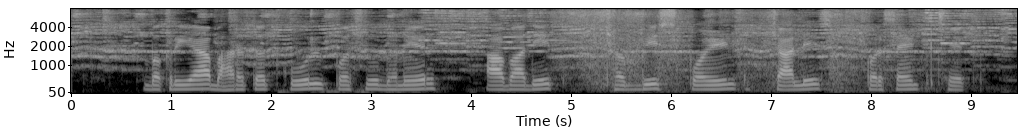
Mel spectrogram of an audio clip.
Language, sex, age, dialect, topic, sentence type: Magahi, male, 18-24, Northeastern/Surjapuri, agriculture, statement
